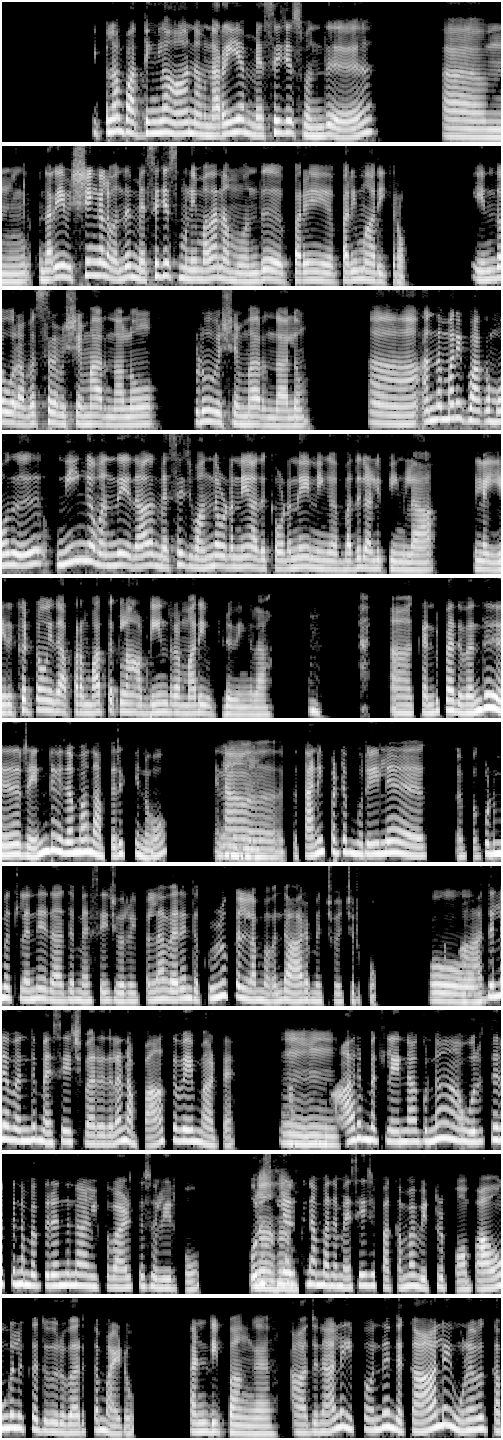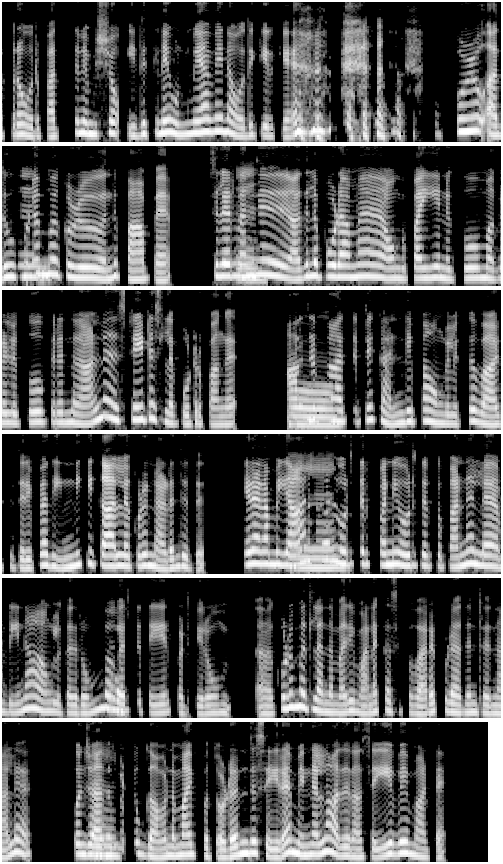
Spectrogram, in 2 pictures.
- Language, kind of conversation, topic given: Tamil, podcast, நீங்கள் செய்தி வந்தவுடன் உடனே பதிலளிப்பீர்களா?
- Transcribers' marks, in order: other background noise; other noise; laugh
